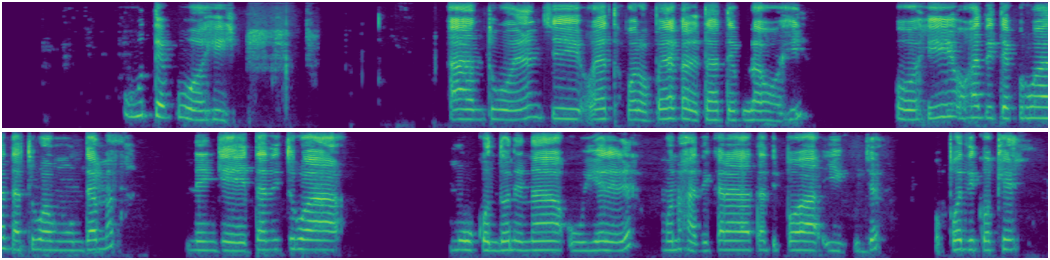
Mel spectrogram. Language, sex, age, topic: Oshiwambo, female, 25-35, agriculture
